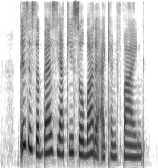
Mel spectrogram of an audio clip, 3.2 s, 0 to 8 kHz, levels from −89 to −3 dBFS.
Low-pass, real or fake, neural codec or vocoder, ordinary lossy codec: none; fake; codec, 16 kHz, 4.8 kbps, FACodec; none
